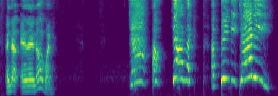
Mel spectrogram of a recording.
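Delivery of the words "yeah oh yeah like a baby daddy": put-on very high little-kid voice. Retelling what a small child said, imitating a four-year-old. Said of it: "I can't really do the four-year-old voice".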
